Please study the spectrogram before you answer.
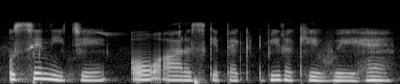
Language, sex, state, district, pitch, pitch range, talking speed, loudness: Hindi, female, Uttar Pradesh, Saharanpur, 190 Hz, 180-210 Hz, 135 wpm, -17 LUFS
